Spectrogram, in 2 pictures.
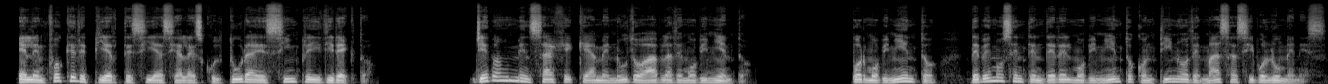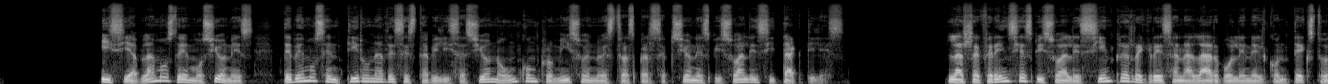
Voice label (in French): espagnol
